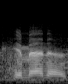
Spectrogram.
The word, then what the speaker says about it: Jimenez: Jimenez. How do you spell that?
